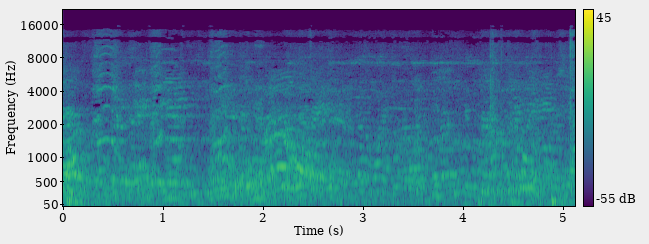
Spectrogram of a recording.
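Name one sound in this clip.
Children and adults chatter nearby in a busy room.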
